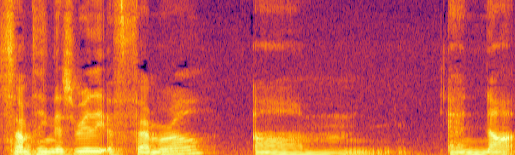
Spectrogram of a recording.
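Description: A woman with a very deep, low pitch speaks with ordinary pitch variation. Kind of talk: casual vlog chat. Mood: warm, relaxed. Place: home room. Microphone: phone near.

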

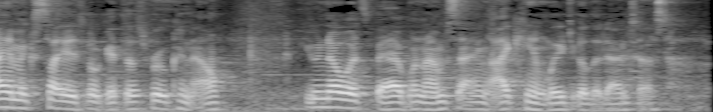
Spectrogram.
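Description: With faint music behind it, the voice moves at a fairly quick pace with ordinary pitch variation. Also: woman. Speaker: vlogger. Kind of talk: casual vlog chat, mukbang. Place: home room. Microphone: phone near.

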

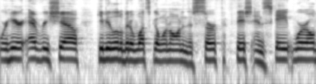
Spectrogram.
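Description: A man talks at a fairly quick pace. Behind him, it is quiet. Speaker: TV fishing show host. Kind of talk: promotional host presentation. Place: shop. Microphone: lapel.

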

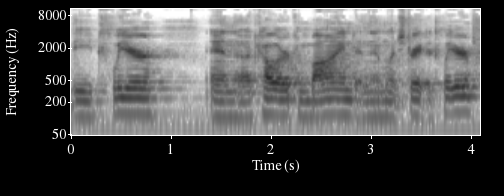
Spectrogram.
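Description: Audible room echo surrounds a man talking at a fairly slow pace. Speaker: car vlogger. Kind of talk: casual vlog chat. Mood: sleepy, slightly scattered. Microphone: phone near.

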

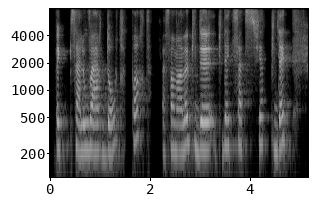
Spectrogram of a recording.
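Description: Against a quiet background, a woman with a Franco-Ontarian accent talks at a fairly slow pace, her fairly high voice somewhat breathy. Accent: Franco-Ontarian Canadian French. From Ottawa, Ontario (Franco-Ontarian, Acadian parents). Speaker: filmmaker and actress; actress. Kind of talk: radio interview. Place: home room. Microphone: webcam.

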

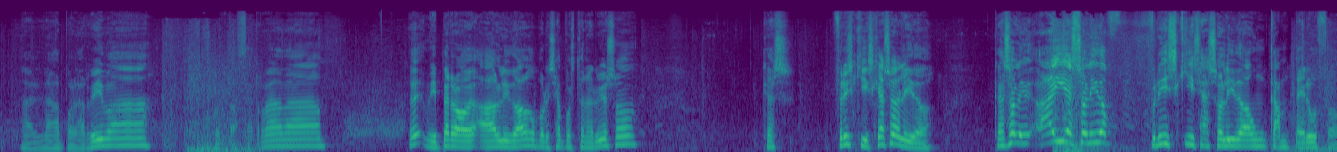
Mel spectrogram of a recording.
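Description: With a Spanish accent and a high pitch, a man moves at a moderate pace through very wide pitch swings and long, frequent pauses. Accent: Peninsular Spanish. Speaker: gaming youtuber. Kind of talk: live gameplay commentary. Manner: animated.

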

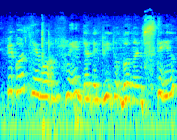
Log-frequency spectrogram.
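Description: A woman's high voice with ordinary pitch variation at a fairly slow pace, plus audible room echo and light background noise. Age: 80s+. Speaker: fire survivor. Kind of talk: interview answer. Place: classroom. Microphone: old recording.

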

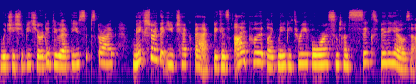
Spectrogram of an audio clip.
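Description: A woman speaks at a moderate pace with ordinary pitch variation. Her voice is somewhat breathy. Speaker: craft vlogger. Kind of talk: casual vlog chat. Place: home room.

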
